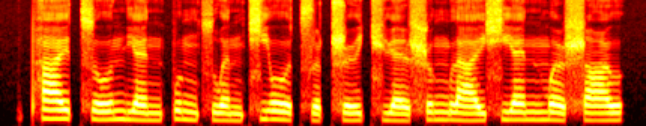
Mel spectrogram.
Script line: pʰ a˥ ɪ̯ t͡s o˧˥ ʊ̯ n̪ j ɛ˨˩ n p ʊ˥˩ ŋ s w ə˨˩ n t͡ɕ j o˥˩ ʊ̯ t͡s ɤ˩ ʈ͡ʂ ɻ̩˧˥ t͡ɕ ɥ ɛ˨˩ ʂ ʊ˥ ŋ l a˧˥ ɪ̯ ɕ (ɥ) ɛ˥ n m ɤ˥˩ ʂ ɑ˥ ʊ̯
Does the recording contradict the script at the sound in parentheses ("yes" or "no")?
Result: yes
